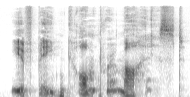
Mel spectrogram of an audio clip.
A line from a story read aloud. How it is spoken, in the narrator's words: she croaked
